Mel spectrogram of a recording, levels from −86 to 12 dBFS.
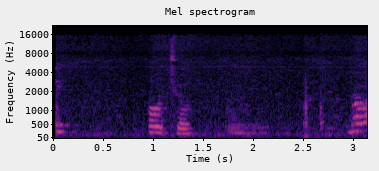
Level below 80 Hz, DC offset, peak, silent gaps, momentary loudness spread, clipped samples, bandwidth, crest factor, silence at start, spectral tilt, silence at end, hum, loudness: -72 dBFS; under 0.1%; -24 dBFS; none; 17 LU; under 0.1%; 16.5 kHz; 18 dB; 0.05 s; -4.5 dB/octave; 0 s; none; -43 LUFS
